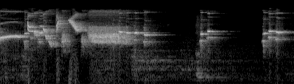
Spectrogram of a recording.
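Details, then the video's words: Goldfinch kept in a cage gives a burst of tinkling, slurred high notes with a buzzy middle section, then two short separate chirps after brief pauses. "European Goldfinch Singing in Cage"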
